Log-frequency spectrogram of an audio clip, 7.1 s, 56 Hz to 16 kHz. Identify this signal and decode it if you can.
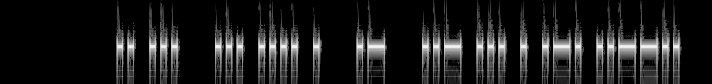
Morse code, heard as a keyed tone, about 22 wpm, 700 Hz. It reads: IS SHE A USER?
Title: Sentences from Top 1000 Words - Review Part 5 - 22wpm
